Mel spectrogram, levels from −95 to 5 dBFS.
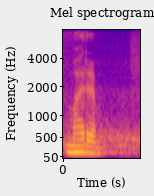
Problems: constant background noise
